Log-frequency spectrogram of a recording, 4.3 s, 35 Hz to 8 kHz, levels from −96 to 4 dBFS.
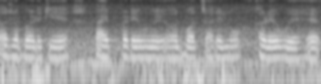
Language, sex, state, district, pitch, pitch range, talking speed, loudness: Hindi, female, Uttar Pradesh, Jalaun, 195 Hz, 185-200 Hz, 195 wpm, -15 LUFS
